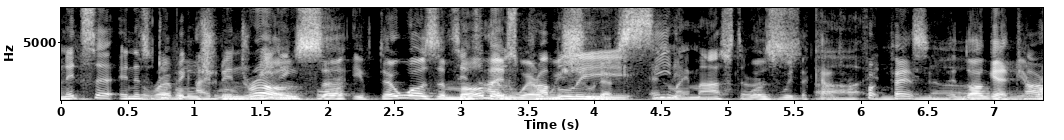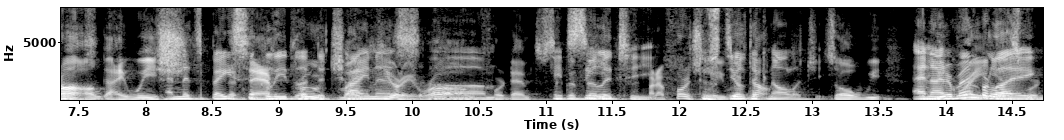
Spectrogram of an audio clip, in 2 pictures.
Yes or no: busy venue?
yes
